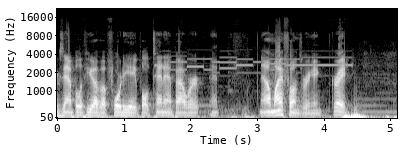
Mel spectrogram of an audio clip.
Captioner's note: cell Phone Rings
